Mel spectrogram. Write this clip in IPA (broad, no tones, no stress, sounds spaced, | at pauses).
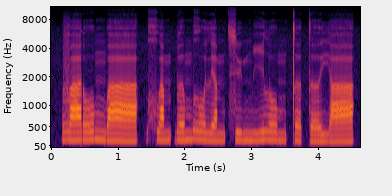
v a ɾ o ŋʷ a | xʷ a m ɓ ə m ɣ o lʲ a m t͡s y m i l o m t ə t ə j a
